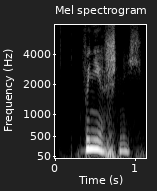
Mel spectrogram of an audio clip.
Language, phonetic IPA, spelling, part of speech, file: Russian, [ˈvnʲeʂnʲɪj], внешний, adjective, Ru-внешний.ogg
- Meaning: 1. outer, exterior, outside, external 2. outward 3. superficial, surface 4. external, foreign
